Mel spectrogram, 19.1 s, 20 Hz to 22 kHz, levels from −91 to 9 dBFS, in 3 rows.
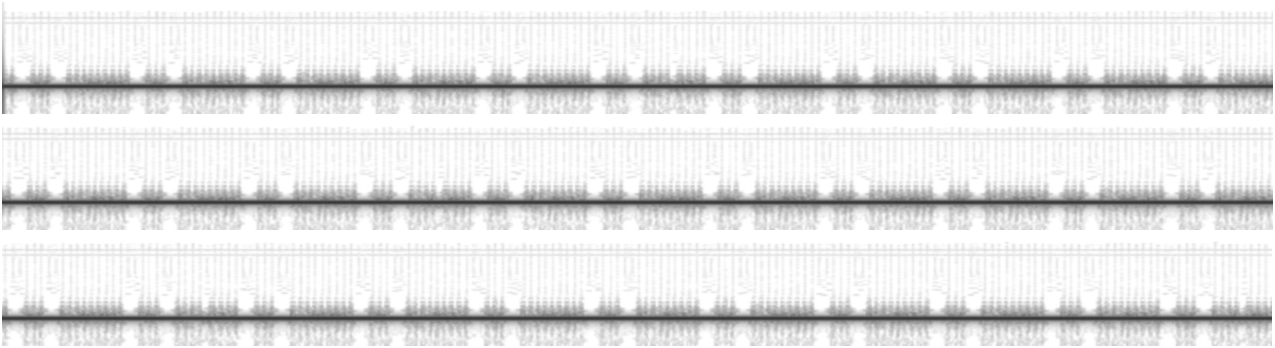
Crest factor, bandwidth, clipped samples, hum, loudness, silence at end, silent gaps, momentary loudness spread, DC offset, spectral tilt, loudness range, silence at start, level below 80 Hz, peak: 4 dB; 1.9 kHz; under 0.1%; none; -13 LUFS; 0 s; none; 0 LU; under 0.1%; -1.5 dB/octave; 0 LU; 0 s; -82 dBFS; -8 dBFS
